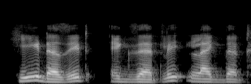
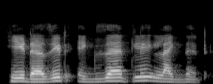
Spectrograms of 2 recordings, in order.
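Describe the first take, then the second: First: Very slow, pausing between word groups; chunked repeat. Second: Slow, even teacher's reading; model sentence. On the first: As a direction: break the sentence up for learners. Teacher repeats it slower, in chunks. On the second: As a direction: read it slowly for learners to follow. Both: Shown as a demonstration.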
